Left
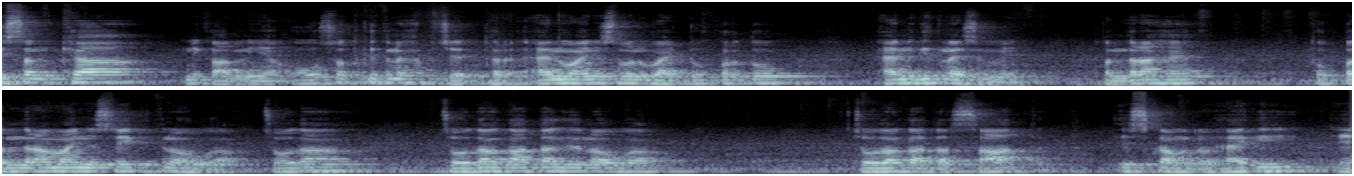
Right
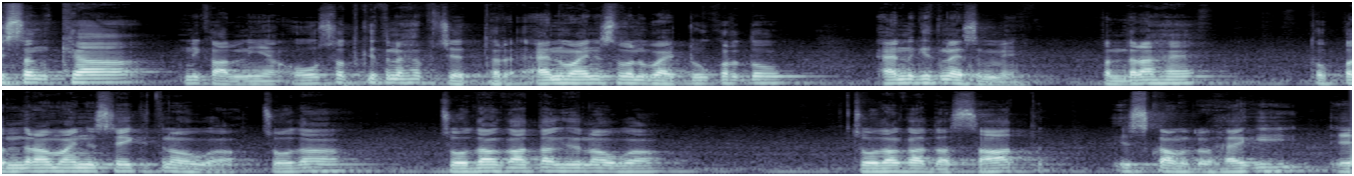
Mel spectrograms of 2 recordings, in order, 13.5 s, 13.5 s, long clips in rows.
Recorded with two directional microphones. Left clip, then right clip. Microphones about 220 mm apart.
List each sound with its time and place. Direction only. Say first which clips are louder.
0.0 s speech: right 6 dB; 45° right (ahead or behind)
11.0 s speech: right 7 dB; 45° right (ahead or behind)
